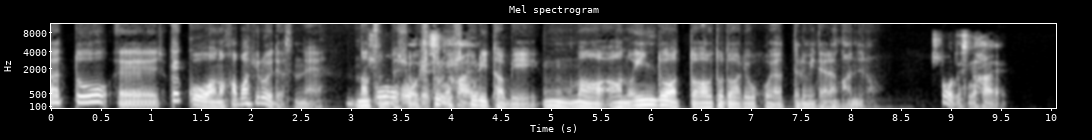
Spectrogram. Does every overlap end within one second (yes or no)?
no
